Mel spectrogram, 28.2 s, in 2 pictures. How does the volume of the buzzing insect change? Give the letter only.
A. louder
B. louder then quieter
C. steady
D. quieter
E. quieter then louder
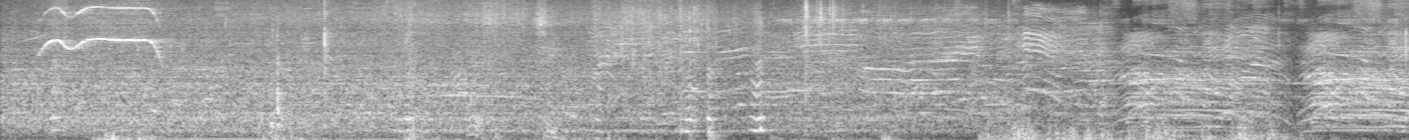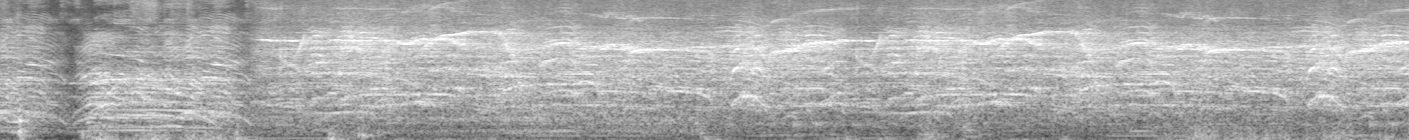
D.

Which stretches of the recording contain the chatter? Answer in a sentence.
You can hear the chatter from 0.0 to 28.1 s.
